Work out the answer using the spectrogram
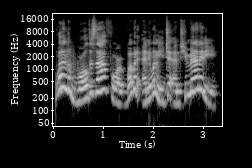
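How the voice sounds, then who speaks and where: A man's voice: sits high, very animated, fairly quick. A man voicing a curious, incredulous man in a dramatic story reading, questioning and hesitant.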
